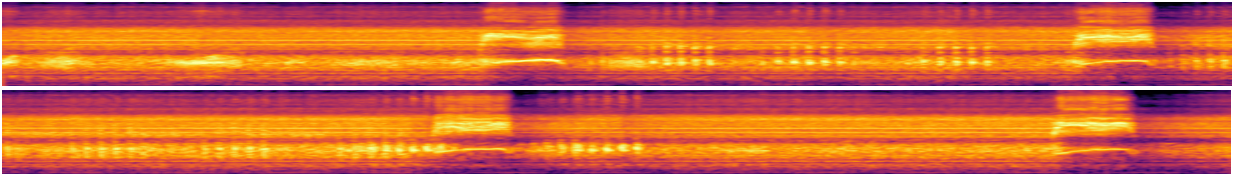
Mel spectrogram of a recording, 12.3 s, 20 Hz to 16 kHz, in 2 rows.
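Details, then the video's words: Great horned owl chicks vocalizing during a feeding at a nest under a live camera, 1.04.2022. Four rasping hiss-screeches come at roughly three-second intervals, with rapid ticking sounds and constant noise between them. "FOOD. CHICKS VOCAL"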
